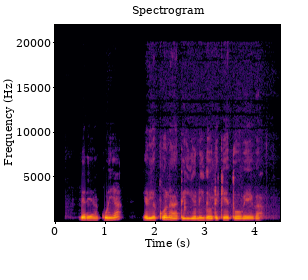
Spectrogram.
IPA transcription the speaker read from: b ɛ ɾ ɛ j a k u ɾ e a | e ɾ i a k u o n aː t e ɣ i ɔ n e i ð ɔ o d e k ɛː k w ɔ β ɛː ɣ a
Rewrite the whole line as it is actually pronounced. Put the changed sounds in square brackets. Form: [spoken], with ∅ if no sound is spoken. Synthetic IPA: b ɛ ɾ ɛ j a k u ɾ e a | e ɾ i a k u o n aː t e ɣ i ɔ n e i ð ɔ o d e k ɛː [t] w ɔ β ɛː ɣ a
